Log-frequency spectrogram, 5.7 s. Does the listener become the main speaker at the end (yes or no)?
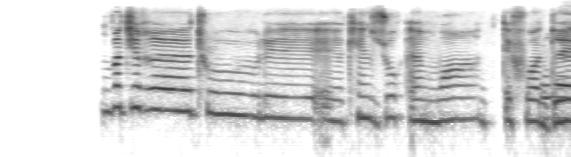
yes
